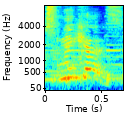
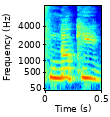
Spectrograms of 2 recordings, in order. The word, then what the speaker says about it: Snooki: cray there a problem so so funny listen sneakers SN sneaker don't make her talk when I make her finish you don't understand not mispronounce my name it's Snookie John how is he going to disrespect me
